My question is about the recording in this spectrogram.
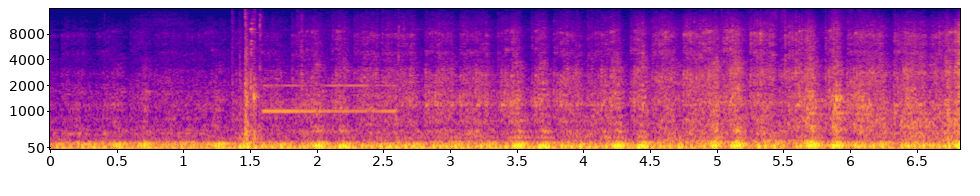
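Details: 6.0 diesel with rough, loping, stumbling idle from plugged injectors and a bad tune; smooths out when in reverse against the parking stick, returns in neutral.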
